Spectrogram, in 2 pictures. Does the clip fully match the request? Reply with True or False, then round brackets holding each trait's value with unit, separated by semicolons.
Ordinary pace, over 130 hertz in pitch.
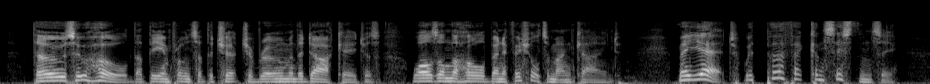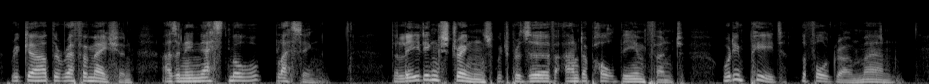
True (155 wpm; 140 Hz)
